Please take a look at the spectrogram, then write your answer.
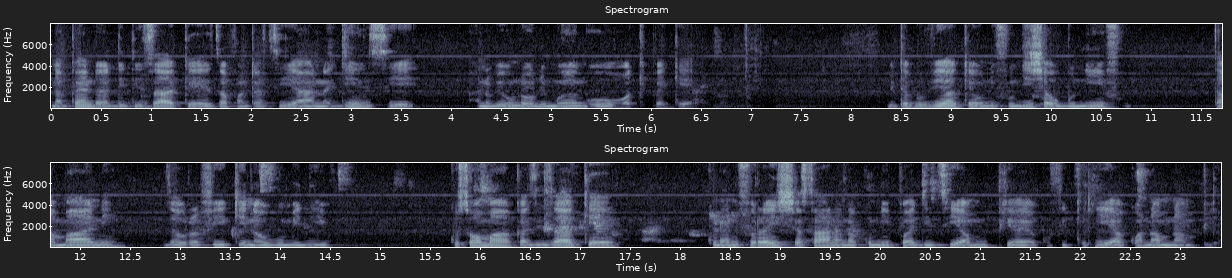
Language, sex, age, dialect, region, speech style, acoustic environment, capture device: Swahili, male, 18-24, Kenya - Nairobi Sheng-influenced, Kenya, focused, appliances, mobile / Linux / Chrome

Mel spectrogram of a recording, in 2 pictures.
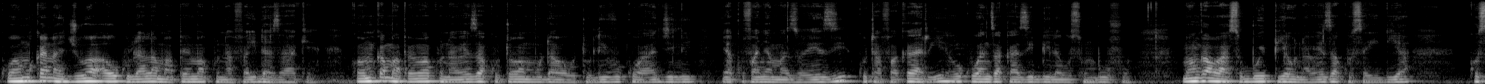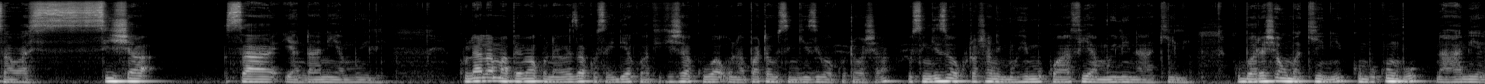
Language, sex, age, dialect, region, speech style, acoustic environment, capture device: Swahili, male, 18-24, Kenya - Nairobi Sheng-influenced, Kenya, anxious, silence, desktop / Windows / Chrome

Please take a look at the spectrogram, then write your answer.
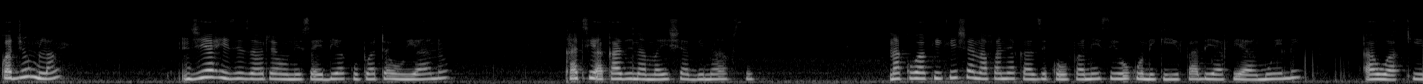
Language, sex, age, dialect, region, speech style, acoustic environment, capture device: Swahili, female, 18-24, Kenya - Mombasa, Kenya, happy, silence, mobile / Linux / Chrome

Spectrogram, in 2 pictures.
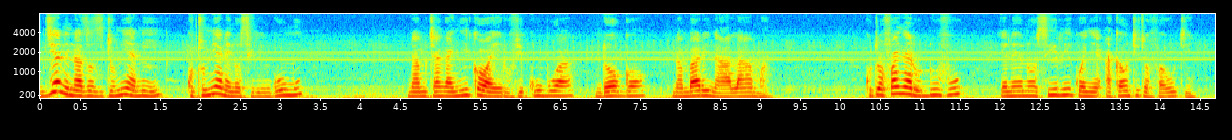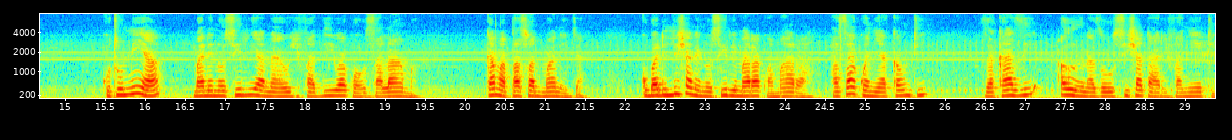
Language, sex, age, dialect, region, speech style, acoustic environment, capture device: Swahili, male, 35-44, Kenya - Nairobi Sheng-influenced, Kenya, focused, appliances; silence, desktop / Windows / Chrome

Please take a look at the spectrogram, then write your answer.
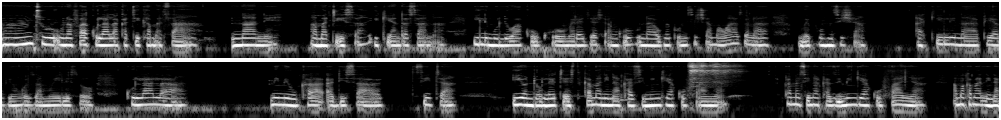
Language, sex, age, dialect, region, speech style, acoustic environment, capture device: Swahili, female, 25-34, Kenya - Nairobi Sheng-influenced, Kenya, focused, nature, mobile / Linux / Chrome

